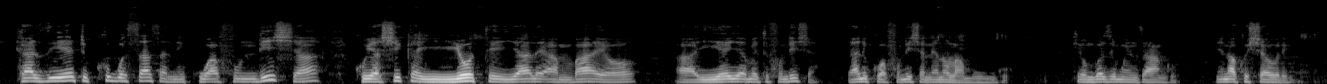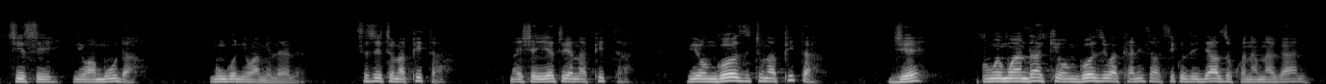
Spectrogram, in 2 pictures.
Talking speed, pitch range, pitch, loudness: 105 wpm, 115-140 Hz, 125 Hz, -23 LUFS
